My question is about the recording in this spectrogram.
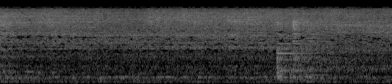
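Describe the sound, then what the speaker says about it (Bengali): Eggplant frying in a pan, a fairly quiet, even hiss of sizzling oil with a faint stir or clink near the end. "এদিকে বেগুন ভাজাটা বসিয়ে দিছি।"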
